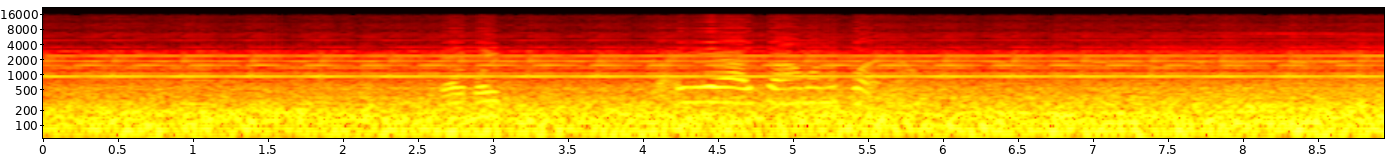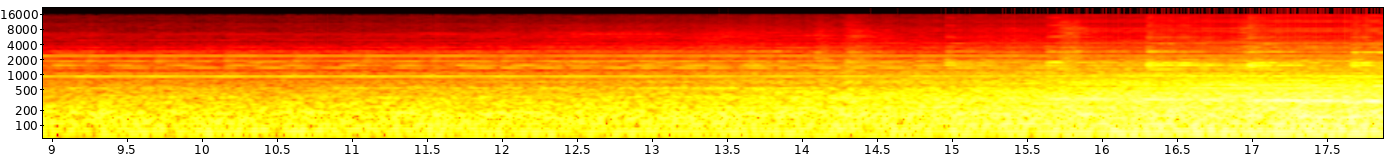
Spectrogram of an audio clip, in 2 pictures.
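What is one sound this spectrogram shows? Railroad crossing bells ring steadily.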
